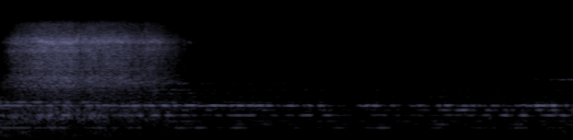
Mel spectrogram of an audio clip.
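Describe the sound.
A deep inhale during a guided breathing meditation: a steady, airy hiss lasting about two seconds, then only a soft sustained musical drone continues underneath.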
